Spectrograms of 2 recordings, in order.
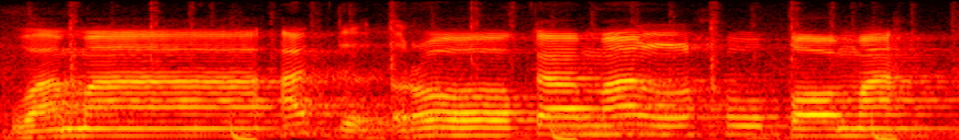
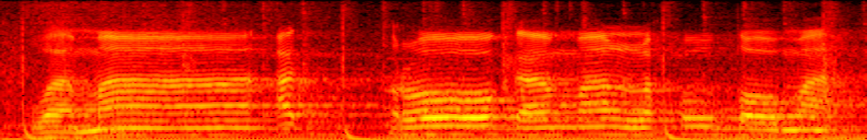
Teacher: dalnya berharokat sukun, maka membacanya harus dipantulkan secara tipis, secara ringan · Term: qalqalah sughra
